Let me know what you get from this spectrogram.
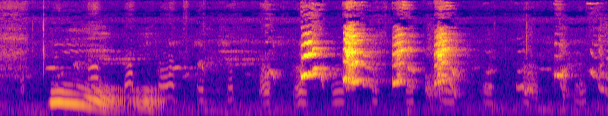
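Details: Newborn dachshund puppies heard as a long falling whine followed by a string of sharp, high squeaks and yelps, irregularly spaced; a person speaks softly in the background.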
